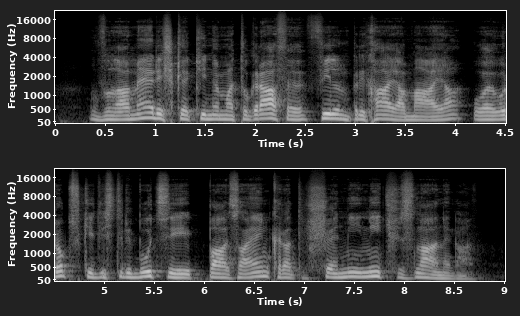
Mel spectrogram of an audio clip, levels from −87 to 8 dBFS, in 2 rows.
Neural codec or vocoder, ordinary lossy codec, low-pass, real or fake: codec, 44.1 kHz, 3.4 kbps, Pupu-Codec; none; none; fake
